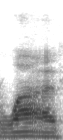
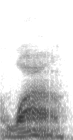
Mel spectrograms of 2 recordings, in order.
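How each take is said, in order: First: It sounds dismissive and uncaring. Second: It sounds worried and caring. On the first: The speaker does not really care about the answer. "It wasn't like, you know, like, you know, whatever, why?" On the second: The speaker genuinely cares about the other person. "it was like a concern sound"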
